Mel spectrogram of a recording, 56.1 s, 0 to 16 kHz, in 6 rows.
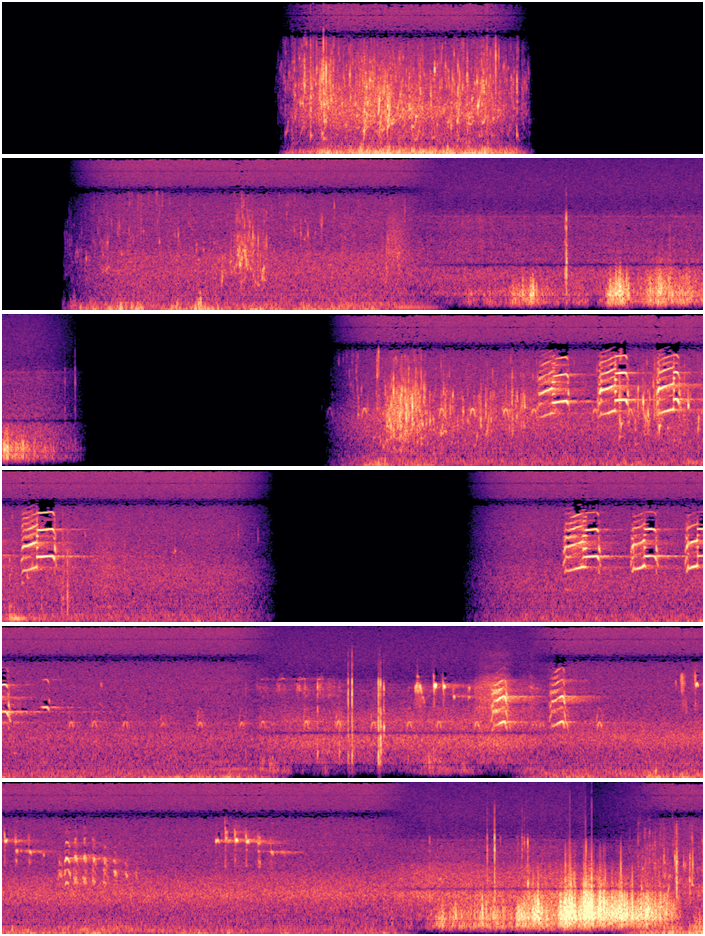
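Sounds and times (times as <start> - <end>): eagles chittering: 25.4 - 29.1, 35.5 - 45.5, 46.6 - 48.6
eagle high rising chirps: 25.8 - 29.2, 42.9 - 45.4.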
